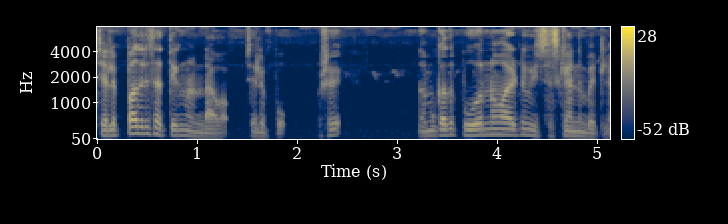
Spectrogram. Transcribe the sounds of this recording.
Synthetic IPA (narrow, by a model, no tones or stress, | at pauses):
t͡ɕe̞lɐpːɐðilsɐt̪jɐŋːɐɭuɳɖaːʋa̰ːmt͡ɕe̞lɐpːo̰ː | pɐkʂe̞ː | nɐmukːɐðɨpuːrɳɐmaːjiʈːumʋiɕwɐsi̥kʲːaːnumpɐtːilːa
